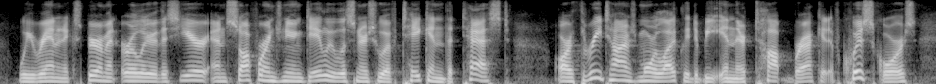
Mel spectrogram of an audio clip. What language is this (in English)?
English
